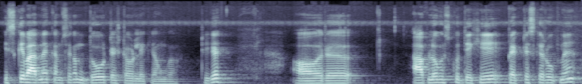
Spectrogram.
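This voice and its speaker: A man's voice: medium pitch, a little mellow. A man teaching spelling and grammar for a Hindi exam, explaining step by step and often asking rhetorical questions. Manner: explanatory, repeats rhetorical questions and "theek hai". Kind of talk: exam-prep lesson.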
